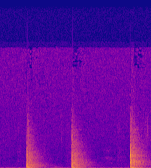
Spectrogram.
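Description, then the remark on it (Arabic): Three firm, heavy knocks on a door, spaced unevenly about a second apart, each a sharp low thud with a short decay, with no talking. “خبطة عالي وما يفتح حنيشة”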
